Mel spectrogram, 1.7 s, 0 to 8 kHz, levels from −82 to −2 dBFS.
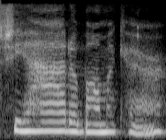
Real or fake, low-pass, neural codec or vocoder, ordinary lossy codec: real; 7.2 kHz; none; MP3, 48 kbps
